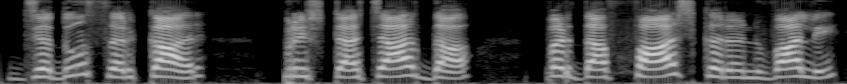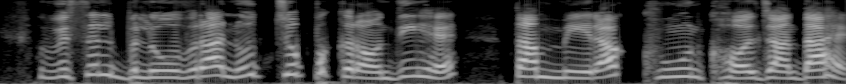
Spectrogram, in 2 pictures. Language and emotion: Punjabi, angry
